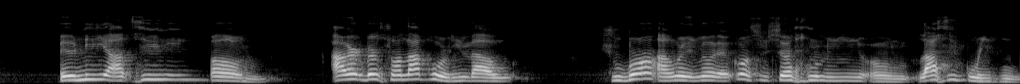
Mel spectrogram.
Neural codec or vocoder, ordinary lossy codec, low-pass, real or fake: autoencoder, 22.05 kHz, a latent of 192 numbers a frame, VITS, trained on one speaker; none; 9.9 kHz; fake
